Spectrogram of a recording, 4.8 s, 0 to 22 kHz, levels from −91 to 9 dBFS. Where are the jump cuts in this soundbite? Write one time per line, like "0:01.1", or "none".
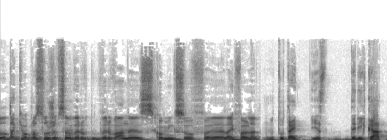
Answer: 0:01.8
0:03.2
